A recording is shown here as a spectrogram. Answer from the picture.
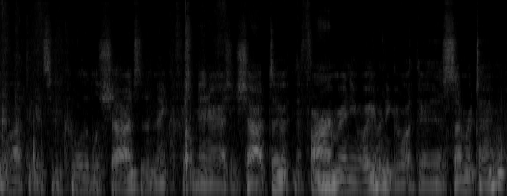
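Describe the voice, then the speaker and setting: A man is speaking. Loud background noise fills the recording. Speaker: hobby collector vlogger. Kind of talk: casual vlog chat. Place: home room.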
